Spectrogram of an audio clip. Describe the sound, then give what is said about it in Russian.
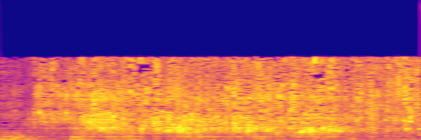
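A toilet flushes, a steady rushing gush of water that fills the whole moment without pause. No one speaks over it. “И такая пауза, и вдруг водичка сливается.”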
